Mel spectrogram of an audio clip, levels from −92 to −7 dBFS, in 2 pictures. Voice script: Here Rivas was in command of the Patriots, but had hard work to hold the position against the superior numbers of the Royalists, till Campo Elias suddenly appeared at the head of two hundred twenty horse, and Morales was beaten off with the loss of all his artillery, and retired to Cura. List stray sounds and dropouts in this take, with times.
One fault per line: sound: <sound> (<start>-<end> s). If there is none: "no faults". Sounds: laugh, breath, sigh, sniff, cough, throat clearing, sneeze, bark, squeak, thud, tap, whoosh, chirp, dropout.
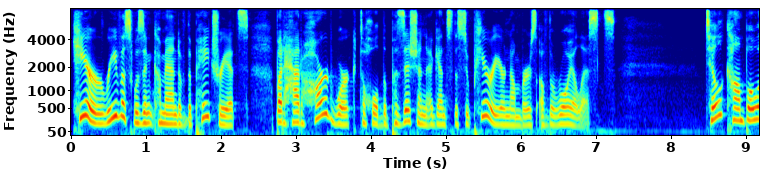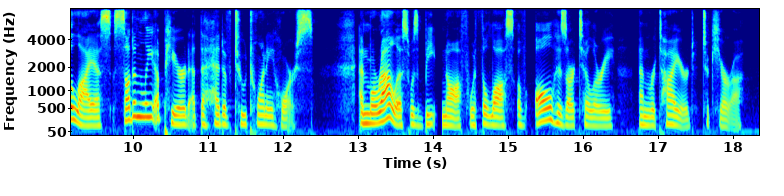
sound: dropout (14.1-14.1 s)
